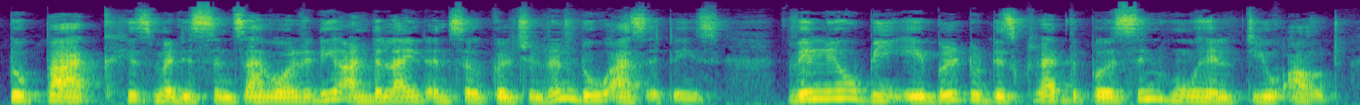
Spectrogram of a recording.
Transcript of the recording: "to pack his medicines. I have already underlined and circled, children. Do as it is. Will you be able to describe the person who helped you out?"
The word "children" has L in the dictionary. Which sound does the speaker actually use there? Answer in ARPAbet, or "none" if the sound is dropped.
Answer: L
